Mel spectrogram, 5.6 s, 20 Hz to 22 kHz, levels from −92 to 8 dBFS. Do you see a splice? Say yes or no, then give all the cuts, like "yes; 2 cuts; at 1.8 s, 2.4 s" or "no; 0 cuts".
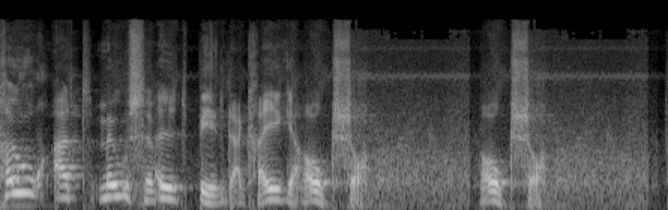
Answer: yes; 2 cuts; at 1.3 s, 4.0 s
